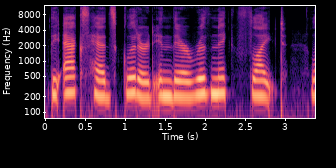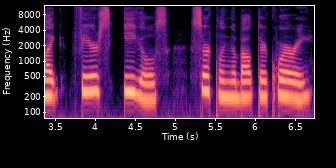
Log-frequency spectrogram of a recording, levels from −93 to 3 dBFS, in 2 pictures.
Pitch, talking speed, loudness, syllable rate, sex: 215 Hz, 135 wpm, -17 LUFS, 4.1 syllables/s, female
